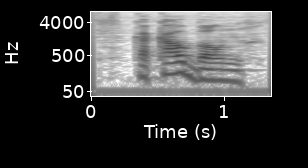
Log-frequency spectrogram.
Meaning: cocoa bean
- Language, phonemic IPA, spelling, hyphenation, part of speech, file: Dutch, /kɑˈkɑu̯ˌboːn/, cacaoboon, ca‧cao‧boon, noun, Nl-cacaoboon.ogg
